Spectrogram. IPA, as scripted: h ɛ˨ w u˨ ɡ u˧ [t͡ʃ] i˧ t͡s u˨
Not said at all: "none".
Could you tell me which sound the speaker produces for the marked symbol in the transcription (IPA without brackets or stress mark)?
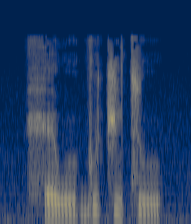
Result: t͡ʃ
